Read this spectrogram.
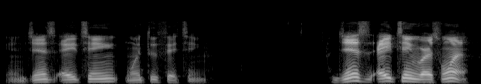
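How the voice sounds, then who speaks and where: A man's voice: mid-range voice, animated, normal speed, vocal fry, bright, forceful tone, dry recording. Man preaching a casual bible lesson. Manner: colloquial, reads verses then paraphrases in slang. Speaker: street preacher teaching scripture. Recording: dry, dull lo-fi sound.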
